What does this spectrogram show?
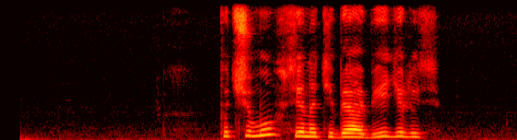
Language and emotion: Russian, sad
